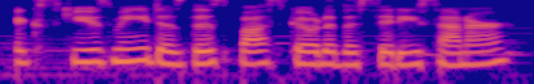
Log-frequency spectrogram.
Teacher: Notice how they stress certain words like city center and how their voice goes up at the end of the question.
